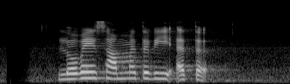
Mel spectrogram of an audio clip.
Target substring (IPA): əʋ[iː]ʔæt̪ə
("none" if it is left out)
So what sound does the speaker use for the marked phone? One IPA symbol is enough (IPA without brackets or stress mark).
iː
